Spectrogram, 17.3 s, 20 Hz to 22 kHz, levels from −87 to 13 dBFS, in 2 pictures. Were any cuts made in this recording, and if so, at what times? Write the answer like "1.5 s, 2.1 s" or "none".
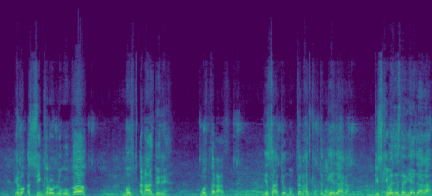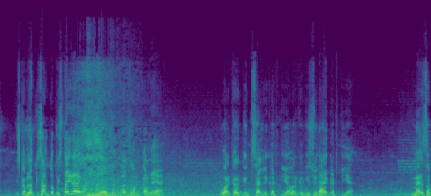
10.6 s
